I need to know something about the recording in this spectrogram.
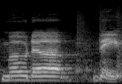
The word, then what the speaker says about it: Motiv8: the brand motivate and it's spelled with a number eight so it's like motivate which I thought was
